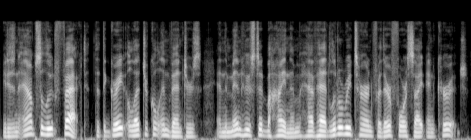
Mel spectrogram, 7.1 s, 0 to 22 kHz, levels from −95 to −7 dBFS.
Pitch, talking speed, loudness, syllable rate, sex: 135 Hz, 220 wpm, -17 LUFS, 6.2 syllables/s, male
